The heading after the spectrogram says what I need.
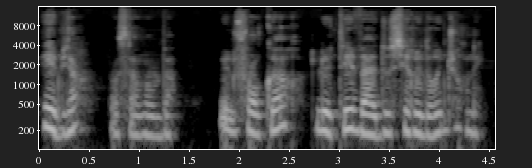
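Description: A woman reading a picture book aloud to children in a soft, hushed storytelling voice. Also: on the low side, steady tone, moderate pace, slightly rough.

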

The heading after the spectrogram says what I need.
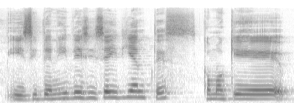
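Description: Measured in pace, his voice is high-pitched yet dark in tone. A Chilean man in his twenties who studies dentistry, he talks loosely on a podcast, rambling with slang and lots of fillers. The casual interview was recorded on a lapel mic in a small studio, where he sits in an armchair.

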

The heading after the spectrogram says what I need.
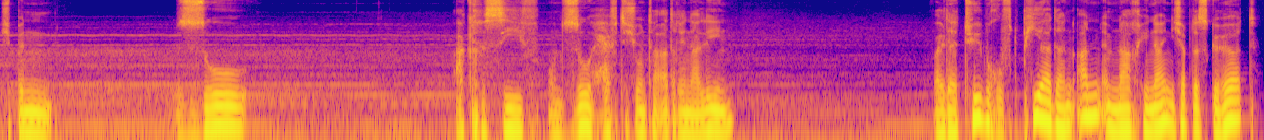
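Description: A man telling his own life story in animated street slang, speaking to his listeners in a casual way. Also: low voice, slow, long pauses.

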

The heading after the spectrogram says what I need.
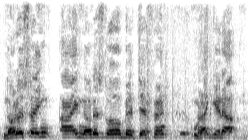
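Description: Middle-aged man, weak sore voice, noisy room. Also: sits high. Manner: rambling, repetitive, halting. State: weak, sore voice after a week of coughing. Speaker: vlogger. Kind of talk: casual video diary chat. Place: small living room, indoors. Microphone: camera at arm's length. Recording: noisy room ambience on camera mic.

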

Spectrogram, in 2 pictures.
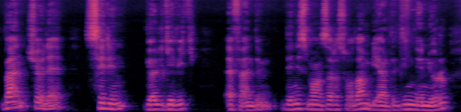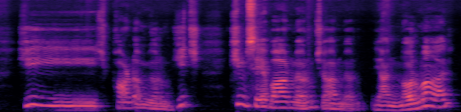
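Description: A middle-aged man, a professor, giving a monologue lecture to viewers, firing off rhetorical questions, calling them dear friends and filling pauses with a formal "sir". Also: medium pitch, creaky, darkish tone. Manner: asks many rhetorical questions and addresses listeners as dear friends; fills pauses with a formal "efendim". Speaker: professor giving a video talk.

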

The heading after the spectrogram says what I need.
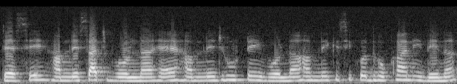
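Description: A woman's voice: lowish voice, little pitch movement, warm tone, low-quality recording. Woman teaching grammar to children. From Pakistan. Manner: explains slowly, addresses children directly, recites verses. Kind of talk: online Urdu grammar lesson for children.

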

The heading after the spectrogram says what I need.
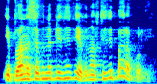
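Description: A man's voice: high voice, animated, mellow. A man preaching a sermon with fervor, swelling on key phrases and often addressing the brethren. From Greece.

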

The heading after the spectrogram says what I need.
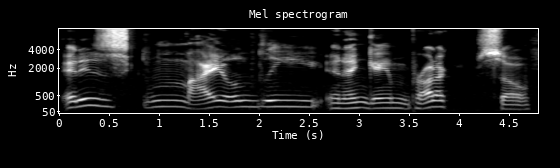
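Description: A man casually talking through his gameplay, relaxed and rambling as he thinks aloud. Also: a little high, drawn-out words. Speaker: gaming channel host.

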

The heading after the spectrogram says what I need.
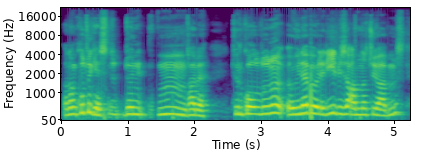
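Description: A woman giving casual gameplay commentary in a blunt, slangy way, quick to get annoyed. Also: on the high side, fairly even intonation, warm tone. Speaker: gaming video creator.

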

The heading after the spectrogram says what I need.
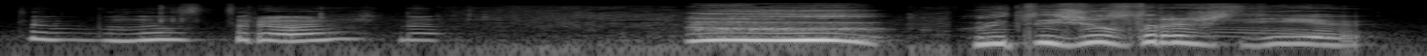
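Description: A woman streamer giving casual reaction commentary with a cute, expressive anime-streamer delivery. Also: on the high side, fast.

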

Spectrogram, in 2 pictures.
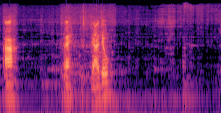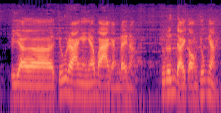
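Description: A young actor with a Southern Vietnamese accent, playing a smooth-talking swindler who coaxes and chuckles his way into a deal. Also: mid-range voice, normal speed, fairly bright tone, muffled recording, faint music behind, natural voice. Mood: coaxing. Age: young adult. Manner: persuasive, coaxing, chuckling often. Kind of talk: TV drama acting.

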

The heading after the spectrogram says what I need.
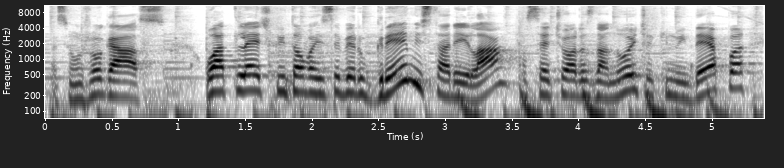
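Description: A young woman with a Brazilian accent presenting a lively sports news segment in a TV studio. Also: mid-range voice, fast talker, over music. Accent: Brazilian Portuguese. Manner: lively, laughs along with co-host. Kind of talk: live TV sports segment, chatty.

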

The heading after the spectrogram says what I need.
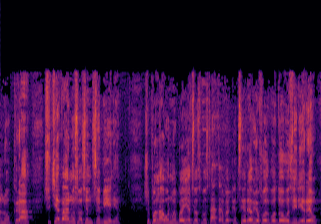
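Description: A man preaching a sermon in church, telling folksy stories to his congregation with lively energy. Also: extremely high pitch. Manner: folksy, animated storytelling to a congregation.

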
